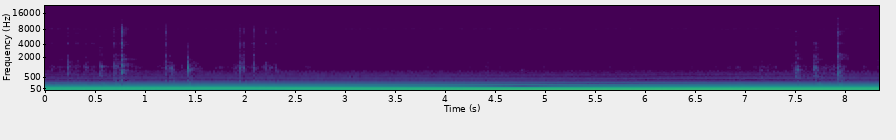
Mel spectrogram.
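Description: A loud, steady electrical hum with a buzz of overtones, unchanging throughout. A few light clicks from rubber loom bands being handled on the plastic loom's pins come in the first two seconds and again near the end.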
